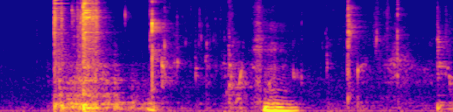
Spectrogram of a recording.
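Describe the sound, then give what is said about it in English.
Water splashes and sloshes in irregular bursts as plates, glasses, cutlery, pots and pans are washed, with a brief bright clink of crockery and a steady low hum underneath. “Do you really want to do the dishes right now?”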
